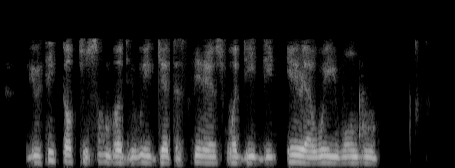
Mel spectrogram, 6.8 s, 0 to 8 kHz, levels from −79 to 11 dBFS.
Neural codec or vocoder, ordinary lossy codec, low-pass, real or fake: codec, 16 kHz, 1.1 kbps, Voila-Tokenizer; AAC, 16 kbps; 7.2 kHz; fake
